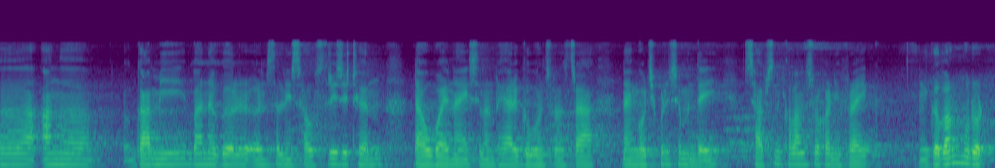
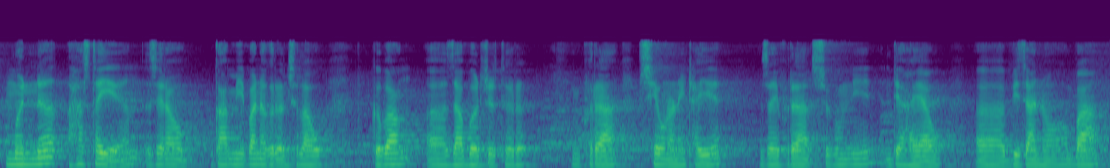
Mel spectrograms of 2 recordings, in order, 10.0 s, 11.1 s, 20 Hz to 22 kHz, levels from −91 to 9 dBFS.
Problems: none marked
